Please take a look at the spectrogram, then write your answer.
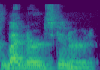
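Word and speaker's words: Lynyrd Skynyrd: Leonard Skinner, pronounced Leonard Skinner, and Second Helping.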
